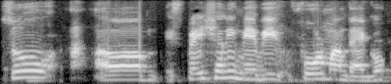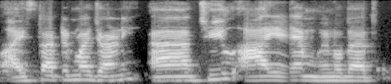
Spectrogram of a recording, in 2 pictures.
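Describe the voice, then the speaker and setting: A young Bangladeshi man with a fairly high voice speaks hesitantly, filling his pauses with "you know that" and "uh". The recording sounds dull and lo-fi. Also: fairly bright tone, no room sound. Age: young adult. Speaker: guest, student. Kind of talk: casual English practice chat.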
